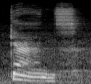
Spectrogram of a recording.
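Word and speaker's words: quinze: 15 को कहते हैं cans. So let's repeat them. I have only 10 figures, so I cannot show it, but हाथ से नहीं निकाल सकती, but let's repeat it. Onze, douze, treize, quatorze, cans.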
